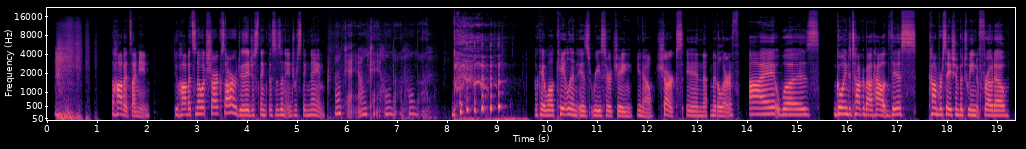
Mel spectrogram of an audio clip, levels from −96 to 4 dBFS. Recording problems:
none

